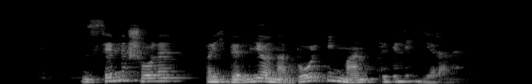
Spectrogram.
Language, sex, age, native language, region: Slovenian, male, 18-29, Slovenian, Central Slovenia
